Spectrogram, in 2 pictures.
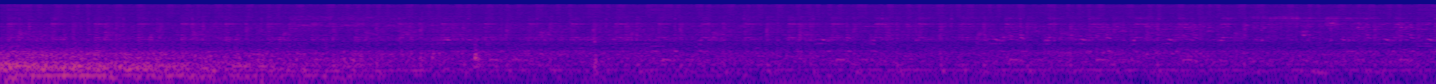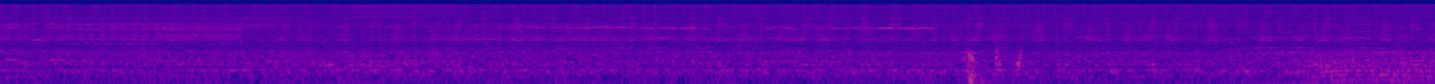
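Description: Faint cabin noise inside a Honda crawling and waiting in traffic: a low, steady rumble, with faint music in the background and a few soft clicks.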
